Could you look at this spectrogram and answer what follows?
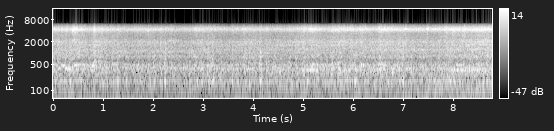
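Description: Railroad tank cars of a crude oil freight train rolling past, steel wheels on the rails making a steady rumble.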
